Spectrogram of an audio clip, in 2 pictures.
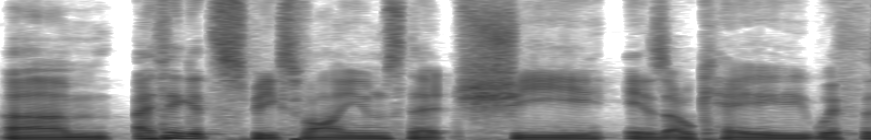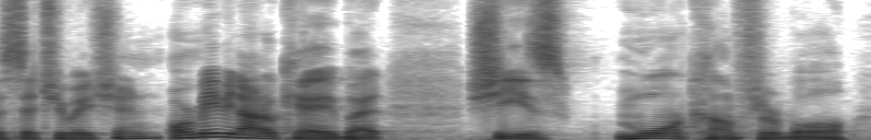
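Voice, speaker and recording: This podcast co-host has a lowish, darkish voice and an unhurried delivery with few pauses. Reading the music news on a casual show, he sounds hesitant, saying um a lot and letting sentences trail off as he gropes for words.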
